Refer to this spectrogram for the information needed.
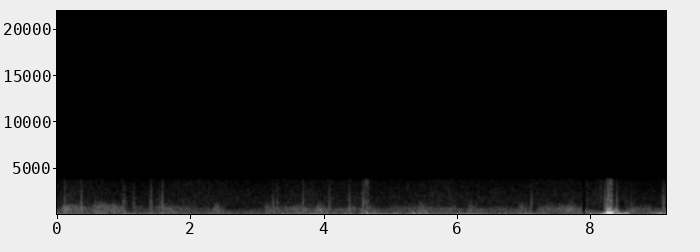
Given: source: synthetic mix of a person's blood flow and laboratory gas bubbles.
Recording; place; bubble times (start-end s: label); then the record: Doppler ultrasound of blood flow; subclavian vein
4.61-4.69 s: bubbles
From the record:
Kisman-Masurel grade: 112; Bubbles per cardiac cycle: 1 to 2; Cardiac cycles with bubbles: 1 to 10%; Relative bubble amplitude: moderate (0.250 to 0.450); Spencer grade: 1 (occasional bubble signal discernible with the cardiac motion signal, with majority of cardiac periods free of bubbles); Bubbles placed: anywhere in the cardiac cycle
